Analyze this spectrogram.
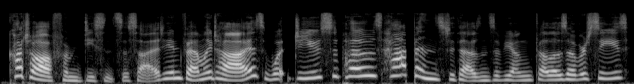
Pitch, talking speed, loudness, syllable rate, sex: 250 Hz, 180 wpm, -18 LUFS, 5.3 syllables/s, female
